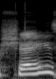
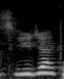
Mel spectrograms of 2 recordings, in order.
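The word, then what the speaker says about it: Skjei: Or, sorry, Shea is how you say his name, but I still pronounce it Ski Jet, because it's S-K-J-E-I.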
